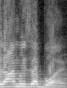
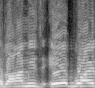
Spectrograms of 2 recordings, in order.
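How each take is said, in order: First: Put-on a said short as "uh" in Ram is a boy; the right way, a short and light; right take, "uh". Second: Put-on a said as long "ay" in Ram is a boy; the wrong way, slow, a as "ay"; wrong take, "ay". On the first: (सही उच्चारण, a को छोटा "अ" बोलना) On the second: (गलत उच्चारण, a को "ए" बोलना) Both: Shown as a demonstration. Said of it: "नहीं".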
